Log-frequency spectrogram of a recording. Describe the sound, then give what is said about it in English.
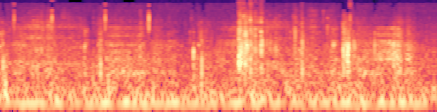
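Steady footsteps crunch and squelch over a sidewalk of half ice, half snow with liquid underneath, about two steps a second, with a couple of louder, grittier scrapes midway and near the end, and no voices. “Oh, this is a crappy sidewalk. Half ice, half snow, all liquid underneath. Slippery as hell.”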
